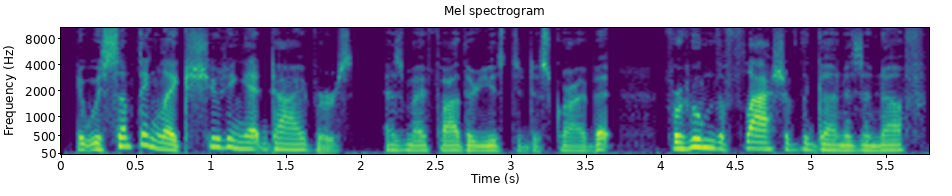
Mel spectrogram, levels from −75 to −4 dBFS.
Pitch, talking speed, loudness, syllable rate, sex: 145 Hz, 220 wpm, -20 LUFS, 6.0 syllables/s, female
